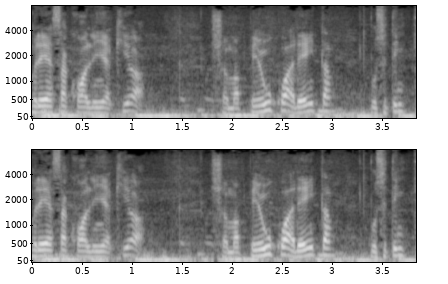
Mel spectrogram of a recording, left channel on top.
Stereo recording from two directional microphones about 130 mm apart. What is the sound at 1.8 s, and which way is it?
Speech, 90° right.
